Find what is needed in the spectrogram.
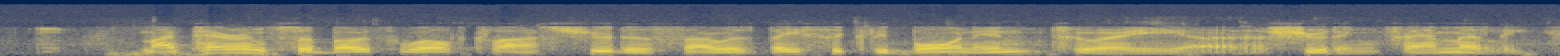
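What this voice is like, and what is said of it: Foreign accent. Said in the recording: “People can tell by your accent that you probably were from another country”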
